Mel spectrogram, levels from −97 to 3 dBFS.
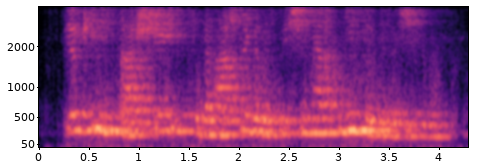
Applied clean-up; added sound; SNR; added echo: neural separator model SepFormer DNS4.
